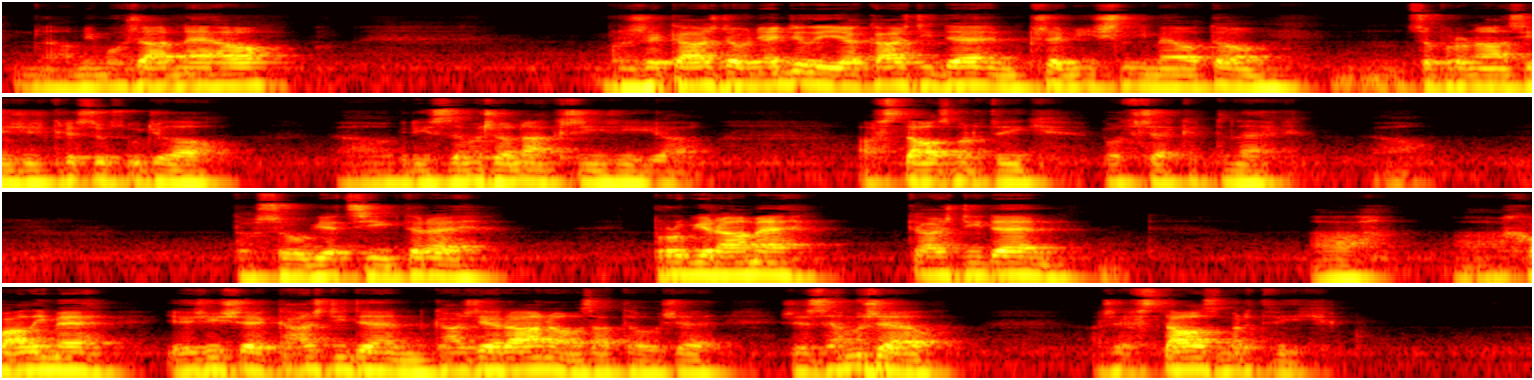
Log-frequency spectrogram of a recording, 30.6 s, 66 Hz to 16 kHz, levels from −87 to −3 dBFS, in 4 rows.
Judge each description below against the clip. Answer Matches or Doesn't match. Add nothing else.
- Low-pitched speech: Matches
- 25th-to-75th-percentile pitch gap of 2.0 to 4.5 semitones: Matches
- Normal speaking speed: Doesn't match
